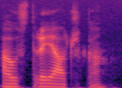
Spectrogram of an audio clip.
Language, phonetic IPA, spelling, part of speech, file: Polish, [awstrʲˈjat͡ʃka], Austriaczka, noun, Pl-Austriaczka.ogg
